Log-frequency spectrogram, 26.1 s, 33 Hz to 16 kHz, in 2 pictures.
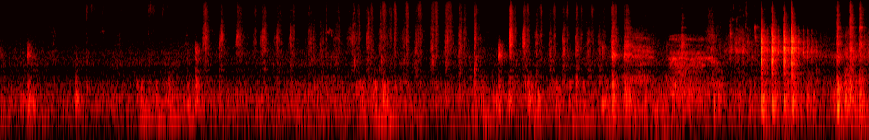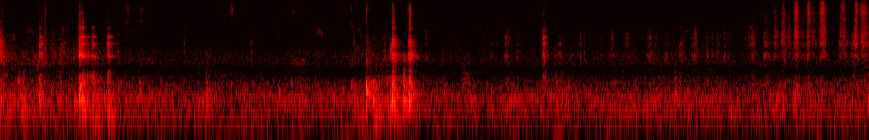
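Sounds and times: paintbrush dabbing and scrubbing paper: 1.3 - 9.1, 14.8 - 18.3, 20.4 - 26.0.

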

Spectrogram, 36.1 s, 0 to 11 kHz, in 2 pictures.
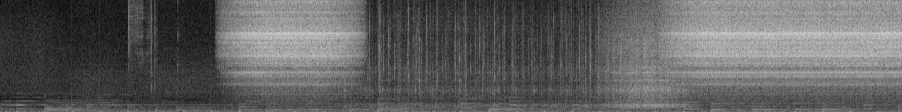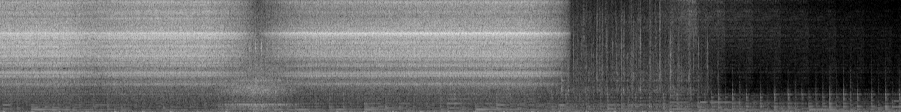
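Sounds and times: background music: 0.0 - 36.0
lathe cutting metal hiss: 4.3 - 9.8, 11.6 - 32.0.

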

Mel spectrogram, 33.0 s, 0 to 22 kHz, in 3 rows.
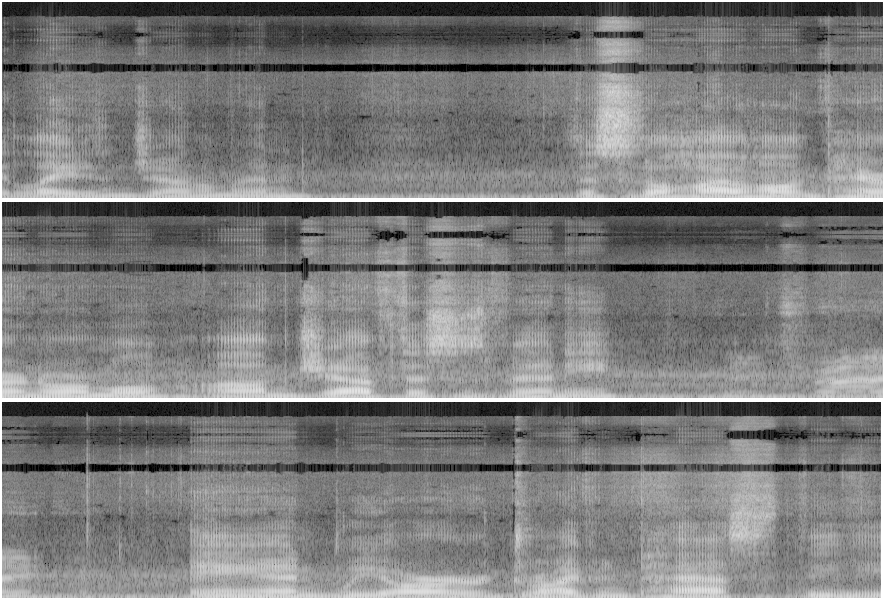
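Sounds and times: slowed deep drawn-out sounds: 0.0 - 33.0
low rumble inside car: 7.1 - 18.8.

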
